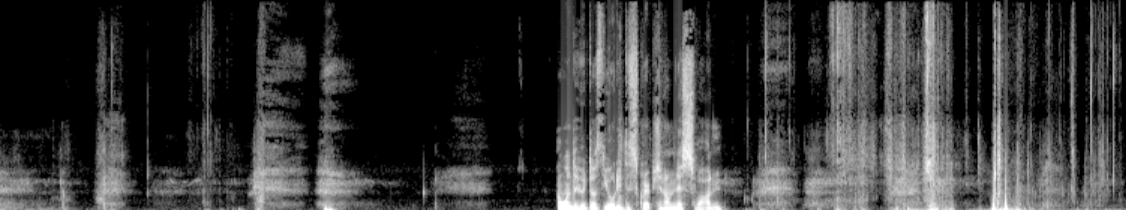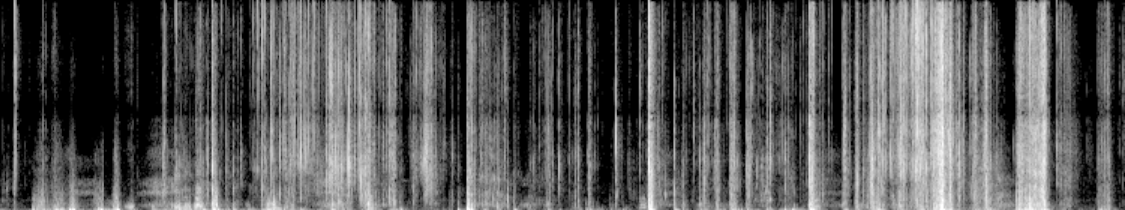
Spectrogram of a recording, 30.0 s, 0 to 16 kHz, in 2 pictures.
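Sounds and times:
plastic packaging tearing and crinkling: 11.2 - 15.6, 17.1 - 30.0.

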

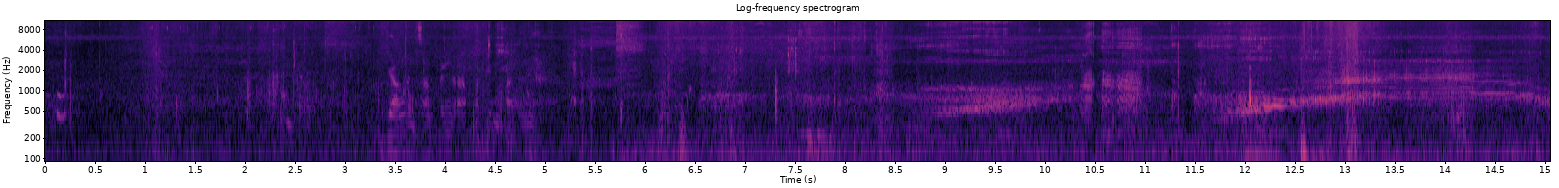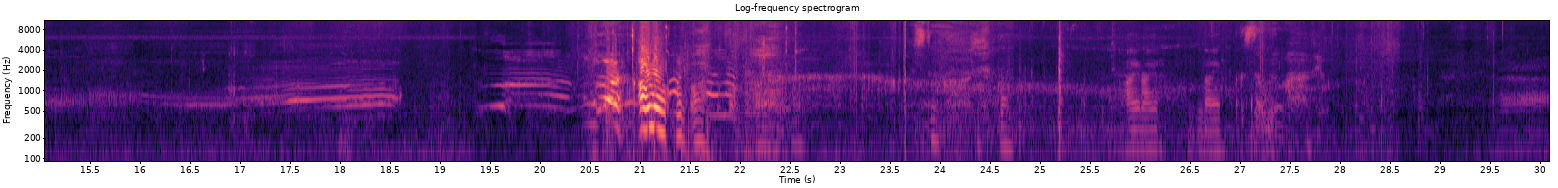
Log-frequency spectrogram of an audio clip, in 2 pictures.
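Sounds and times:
man moaning and groaning: 7.8 - 18.6, 19.4 - 27.9, 29.5 - 30.0.

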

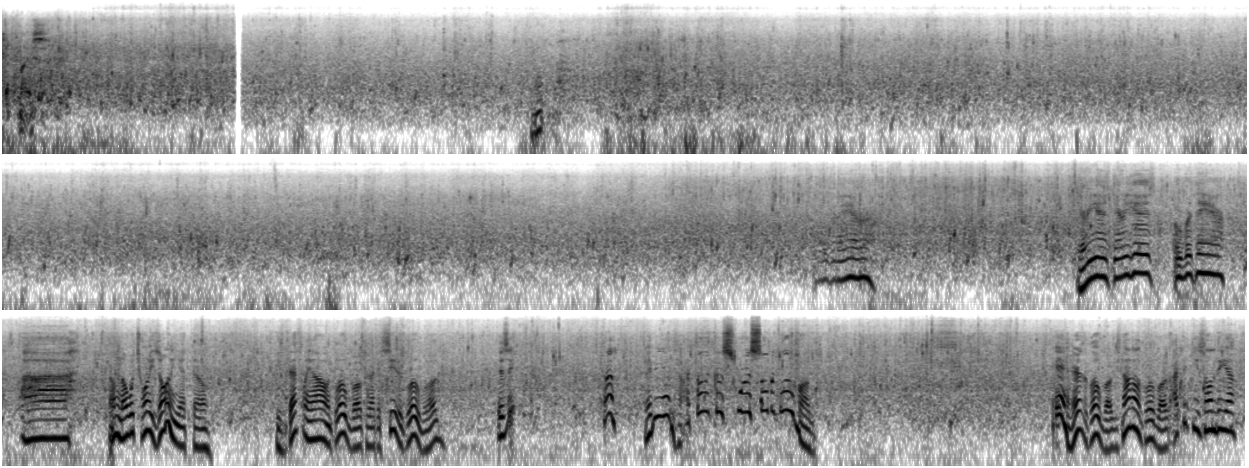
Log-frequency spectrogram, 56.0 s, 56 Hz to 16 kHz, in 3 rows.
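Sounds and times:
creek water rushing over riffle: 0.0 - 56.0.

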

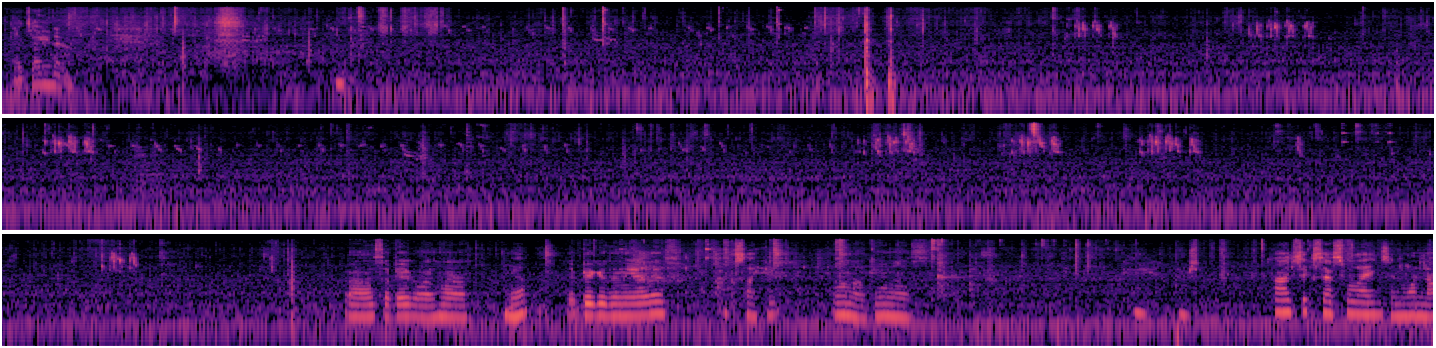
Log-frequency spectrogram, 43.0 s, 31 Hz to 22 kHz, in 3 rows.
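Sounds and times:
steady low hum: 0.0 - 42.9.

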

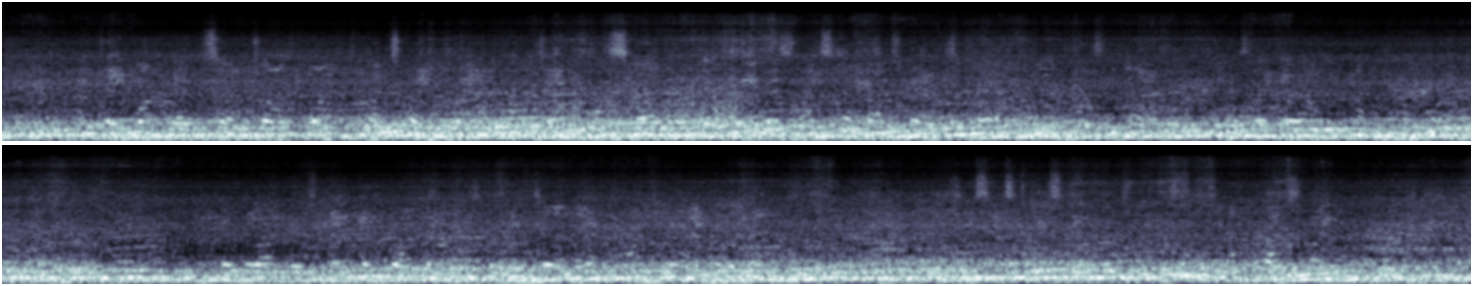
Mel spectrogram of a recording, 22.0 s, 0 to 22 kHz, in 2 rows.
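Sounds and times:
racing car engines: 0.0 - 22.0.

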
